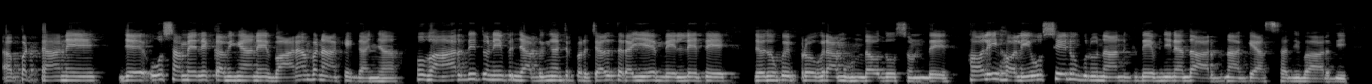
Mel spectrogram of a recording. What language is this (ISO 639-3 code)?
pan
